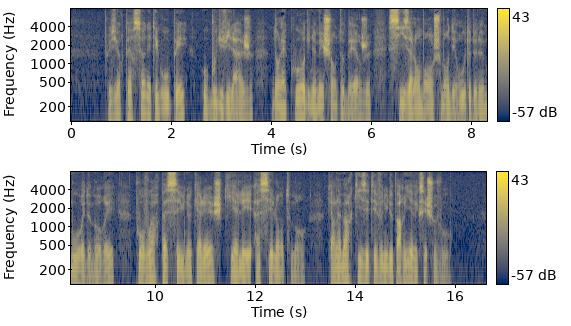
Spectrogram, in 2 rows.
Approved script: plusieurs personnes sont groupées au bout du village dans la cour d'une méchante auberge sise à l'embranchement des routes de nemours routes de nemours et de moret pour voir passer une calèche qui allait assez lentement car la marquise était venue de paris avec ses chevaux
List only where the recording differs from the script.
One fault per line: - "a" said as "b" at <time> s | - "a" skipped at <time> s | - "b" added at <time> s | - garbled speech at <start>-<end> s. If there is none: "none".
- "sont" said as "étaient" at 1.5 s
- "routes de nemours" skipped at 8.6 s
